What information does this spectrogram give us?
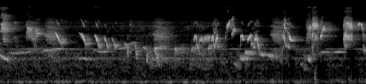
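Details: Budgerigars calling to each other in a quick, crowded burst of high chirps, squeaks and short warbled notes, barely pausing, with a faint low hum behind.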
